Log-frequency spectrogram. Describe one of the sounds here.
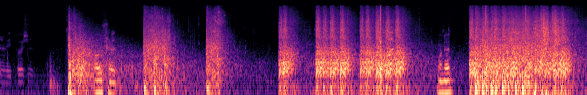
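A pistol fires a string of loud shots.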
